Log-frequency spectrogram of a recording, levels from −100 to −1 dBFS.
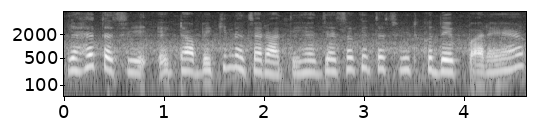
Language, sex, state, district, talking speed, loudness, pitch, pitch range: Hindi, female, Haryana, Rohtak, 205 wpm, -16 LUFS, 245 Hz, 230-270 Hz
